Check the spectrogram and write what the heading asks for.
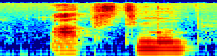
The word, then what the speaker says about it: Abstimmung: Abstimmung. O acento está nesse Abstimmung, de von Uexküll, né?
